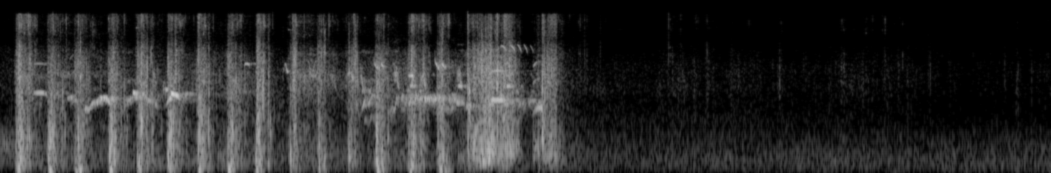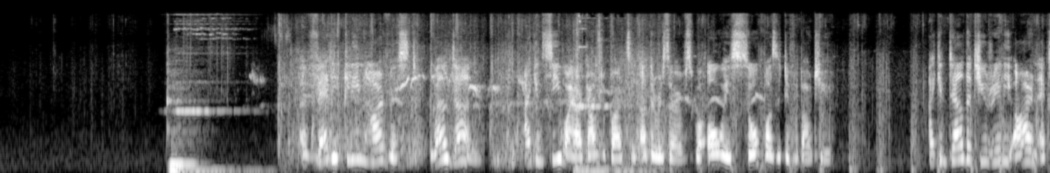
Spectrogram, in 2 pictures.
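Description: Footsteps crunch steadily on gravel.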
